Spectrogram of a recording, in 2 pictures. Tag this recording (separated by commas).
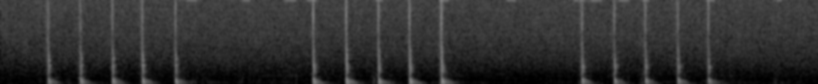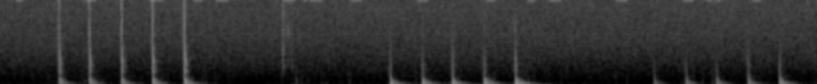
Tap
